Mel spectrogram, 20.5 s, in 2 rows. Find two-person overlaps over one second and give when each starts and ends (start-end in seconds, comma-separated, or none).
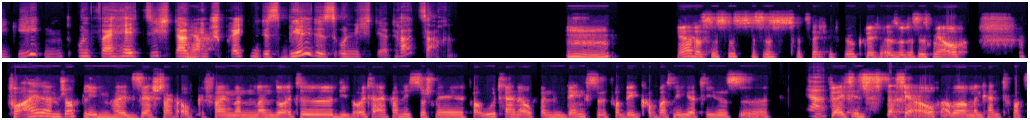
none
